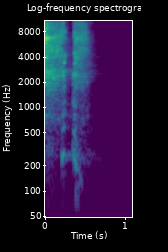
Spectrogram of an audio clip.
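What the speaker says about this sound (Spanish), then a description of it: "Discúlpenme la tos, es alergia, no es coronavirus." A single short, throaty allergy cough, close and clear, with a brief second burst, then silence.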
